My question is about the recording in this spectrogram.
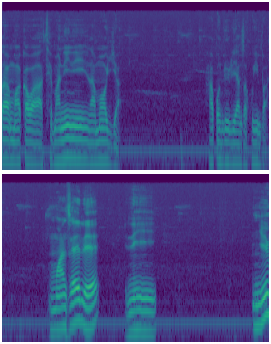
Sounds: Speech

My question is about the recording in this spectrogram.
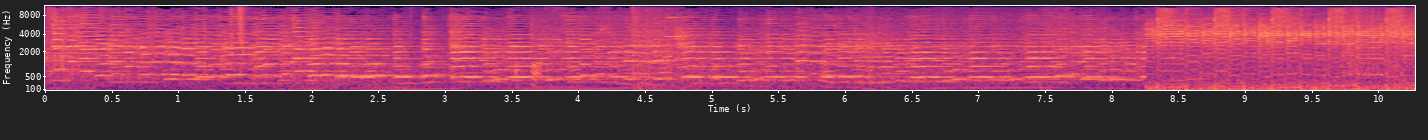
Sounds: Bowed string instrument, Music, String section, Violin, Speech

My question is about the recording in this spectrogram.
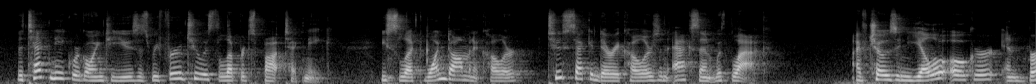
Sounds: Speech

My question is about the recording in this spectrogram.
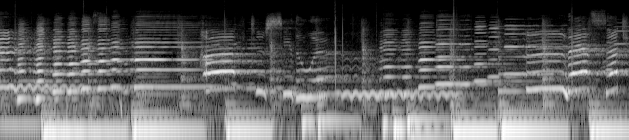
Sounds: Music, Saxophone

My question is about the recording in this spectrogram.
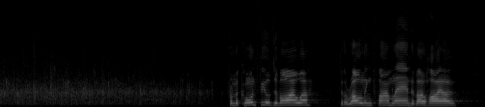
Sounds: Narration, Speech, man speaking

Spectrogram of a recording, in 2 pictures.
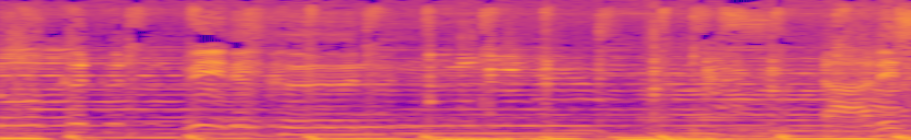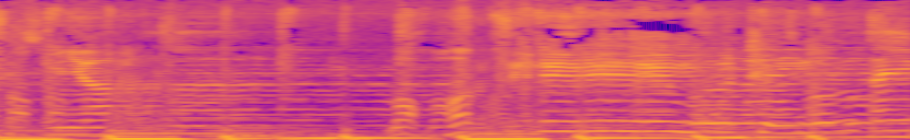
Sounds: Music

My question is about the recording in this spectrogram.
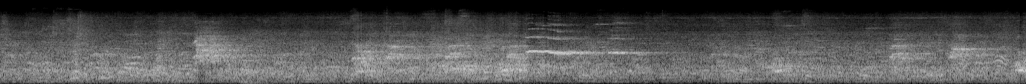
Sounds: Bow-wow, Speech

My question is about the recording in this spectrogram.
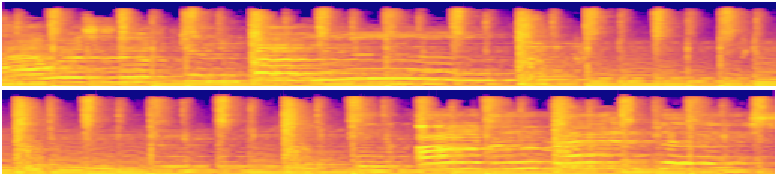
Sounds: Music, Rock music

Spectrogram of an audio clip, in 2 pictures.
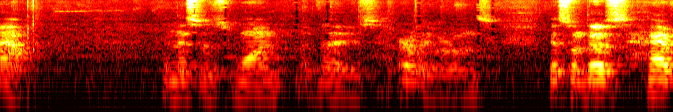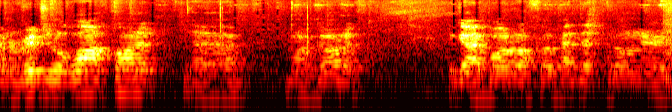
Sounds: Speech

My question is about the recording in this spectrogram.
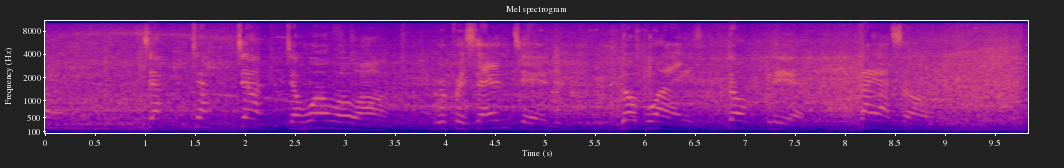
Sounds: Speech

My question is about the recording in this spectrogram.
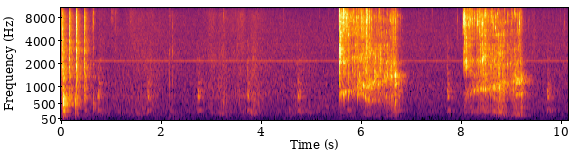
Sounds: Liquid

